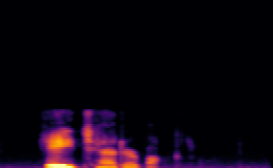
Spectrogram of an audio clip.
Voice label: hey chatterbox, en us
